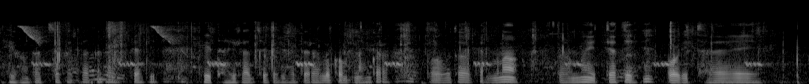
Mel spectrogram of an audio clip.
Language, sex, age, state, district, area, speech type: Odia, male, 18-30, Odisha, Jagatsinghpur, rural, spontaneous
